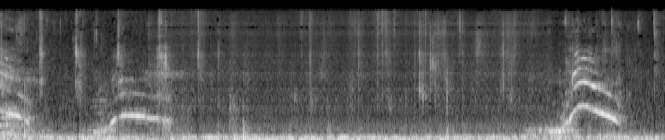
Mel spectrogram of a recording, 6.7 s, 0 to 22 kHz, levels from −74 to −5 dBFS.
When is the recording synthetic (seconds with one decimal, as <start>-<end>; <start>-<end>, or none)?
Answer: 1.5-5.5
